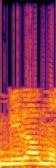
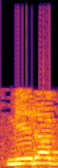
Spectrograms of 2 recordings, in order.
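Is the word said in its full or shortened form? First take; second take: shortened; full. First: The word is said in a shortened form. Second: The word is said in its full form. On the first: "مخفف" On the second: "میرا کا"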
